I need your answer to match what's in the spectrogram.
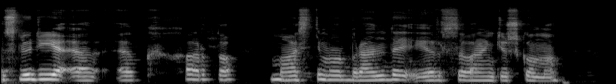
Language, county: Lithuanian, Vilnius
